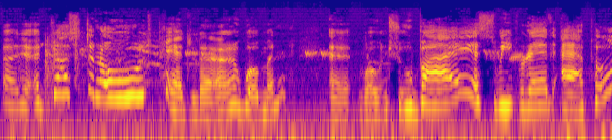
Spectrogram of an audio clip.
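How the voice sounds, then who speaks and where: A high-pitched, put-on character voice moves at a fairly slow pace with very wide pitch swings. Background noise is clearly heard. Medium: audio drama. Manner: sly, hesitant old-woman act.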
